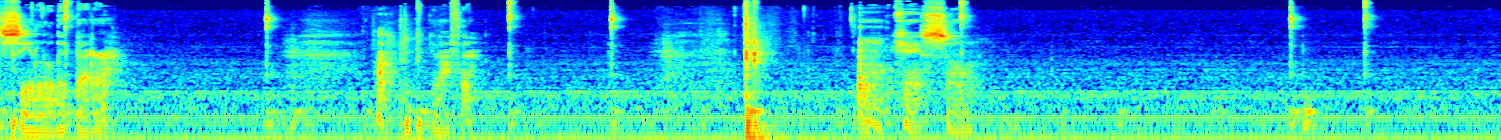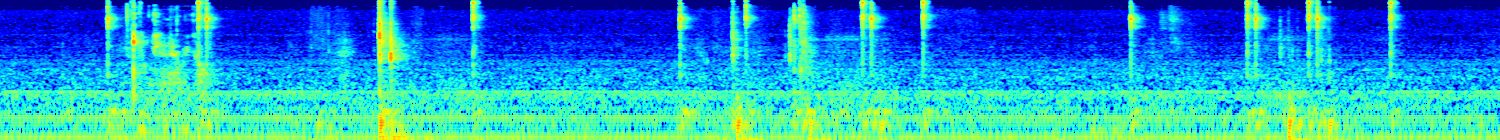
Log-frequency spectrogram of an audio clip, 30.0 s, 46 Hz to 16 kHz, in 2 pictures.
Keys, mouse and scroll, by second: 0.0-2.4 drag, 5.1 click, 7.4 n, 9.6 click, 13.6 click, 17.0 click, 18.8 n, 19.7 click, 22.5-23.6 middle drag, 23.6 click, 23.6 right click, 25.0 right click, 25.9 click, 27.4-30.0 drag.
